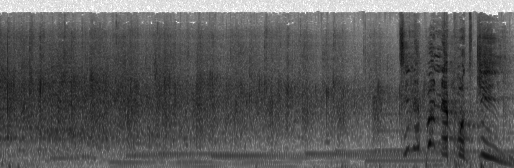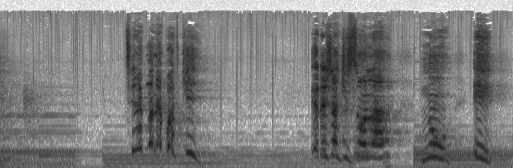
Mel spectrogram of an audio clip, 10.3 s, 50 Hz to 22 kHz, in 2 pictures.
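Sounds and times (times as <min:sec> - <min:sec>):
audience clapping: 0:00.0 - 0:05.6
speech: 0:04.0 - 0:05.2, 0:06.5 - 0:07.2, 0:08.3 - 0:10.2.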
